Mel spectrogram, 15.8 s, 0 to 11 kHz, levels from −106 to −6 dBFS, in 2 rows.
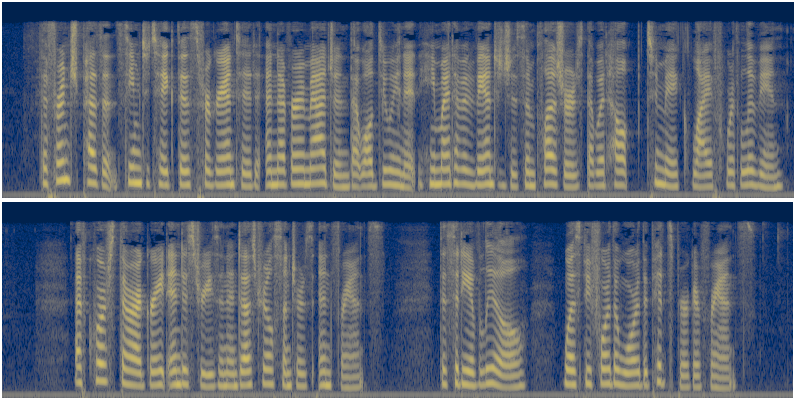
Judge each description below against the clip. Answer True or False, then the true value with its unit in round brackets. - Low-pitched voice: False (225 Hz)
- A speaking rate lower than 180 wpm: False (200 wpm)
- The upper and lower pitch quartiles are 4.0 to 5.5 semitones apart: False (2.8 semitones)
